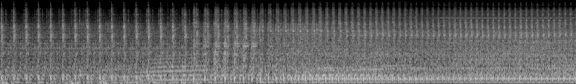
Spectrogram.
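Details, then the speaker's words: Generator on a 1972 Winnebago Indian D22 (Dodge M400 chassis), gravity-fed from a cup of gas, bad 30 A fuse jumped: cranking chugs around two a second, then catches and settles into steady even drone; starts and runs fine. "Fuck yeah, so the generator works."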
